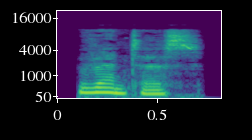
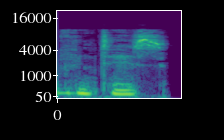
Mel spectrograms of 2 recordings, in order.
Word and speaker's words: Ventus: swoosh like that and it's pronounced as vintus Ventus not ventis but don't focus on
